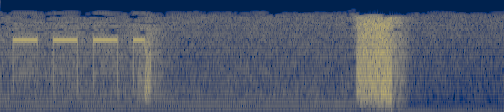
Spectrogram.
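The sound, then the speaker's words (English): Four quick, evenly spaced electronic time-out beeps from a handheld radio transmitter ring out over a steady low hum, then a short burst of static noise cuts in and fades. “I think the beeps are transmitted, and the first time you said time out, I don't know if you had to quickly unkey and key up, but interesting, the radio transmits the this time four audible beeps.”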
